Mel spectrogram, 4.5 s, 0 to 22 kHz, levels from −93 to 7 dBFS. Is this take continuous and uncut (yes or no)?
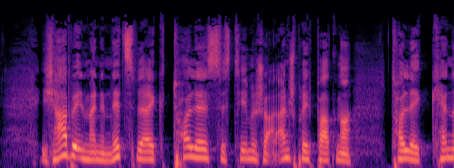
no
